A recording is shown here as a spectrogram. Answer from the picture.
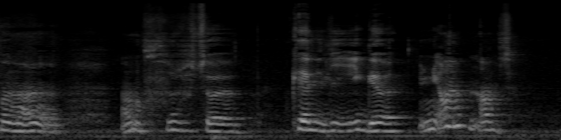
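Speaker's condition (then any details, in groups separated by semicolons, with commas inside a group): Multiple sclerosis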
